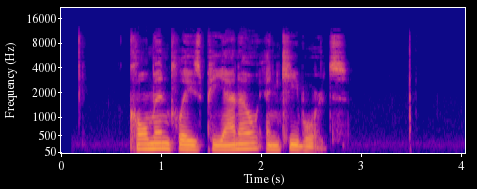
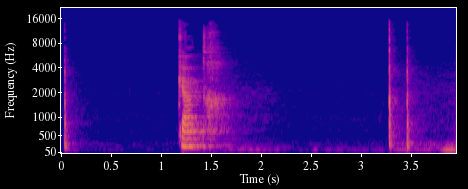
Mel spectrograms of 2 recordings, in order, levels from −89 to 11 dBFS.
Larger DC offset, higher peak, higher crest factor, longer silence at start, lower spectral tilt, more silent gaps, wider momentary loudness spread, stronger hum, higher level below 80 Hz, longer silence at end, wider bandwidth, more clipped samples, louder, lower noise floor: neither; first, -2 dBFS vs -6 dBFS; second, 18 dB vs 28 dB; first, 0.7 s vs 0.05 s; first, -6.5 dB/octave vs -4 dB/octave; neither; second, 9 LU vs 18 LU; neither; first, -62 dBFS vs -78 dBFS; first, 1.2 s vs 0 s; second, 11 kHz vs 15 kHz; neither; first, -18 LUFS vs -31 LUFS; second, -68 dBFS vs -79 dBFS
